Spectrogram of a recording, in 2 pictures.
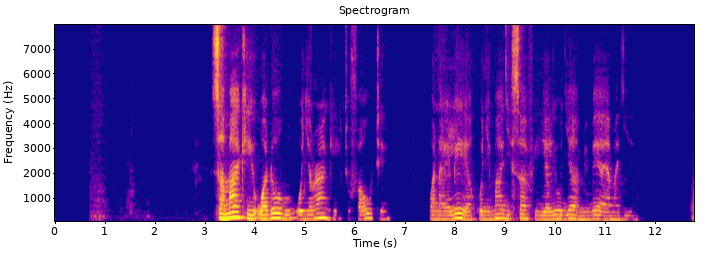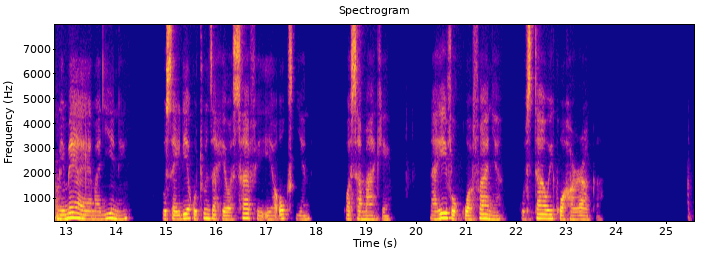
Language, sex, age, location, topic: Swahili, female, 25-35, Dar es Salaam, agriculture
